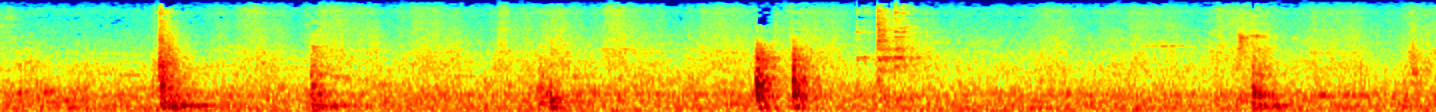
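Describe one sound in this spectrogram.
Metal pots and utensils clink and clatter now and then.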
